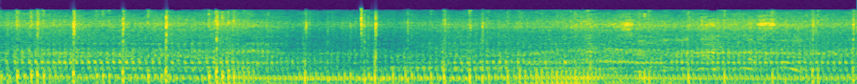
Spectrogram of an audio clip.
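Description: Trials motorcycle engine running steadily with a fast, even firing rumble, its pitch rising and falling a little in the middle.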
